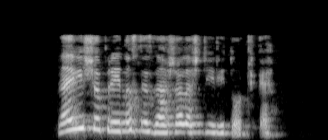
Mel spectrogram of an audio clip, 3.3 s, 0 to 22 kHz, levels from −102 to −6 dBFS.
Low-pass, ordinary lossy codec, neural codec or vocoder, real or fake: none; none; codec, 16 kHz, 8 kbps, FreqCodec, larger model; fake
